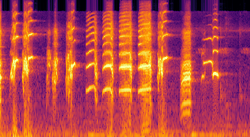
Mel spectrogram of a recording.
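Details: Yellow-eyed Javan myna singing busily, a training recording for songbirds: a series of loud, harsh, nasal squawking notes at regular short intervals, ending in a quieter squeak.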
